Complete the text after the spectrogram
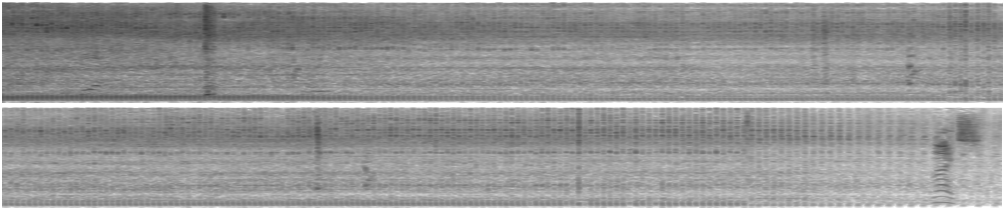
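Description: A small tractor engine runs with a steady rumble, then dies away.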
